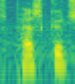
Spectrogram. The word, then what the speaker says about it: Peascod: Pescud Street. It's spelt Peascod, but it's pronounced by the locals Pescud Street.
